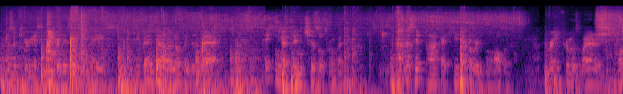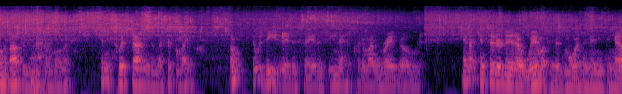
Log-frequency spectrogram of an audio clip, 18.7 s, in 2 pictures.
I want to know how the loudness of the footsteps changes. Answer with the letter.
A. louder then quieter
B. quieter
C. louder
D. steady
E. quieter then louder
B.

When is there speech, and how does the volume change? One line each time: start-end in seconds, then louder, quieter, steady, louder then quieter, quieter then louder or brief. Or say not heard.
0.0-15.7 quieter
16.2-18.6 brief.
